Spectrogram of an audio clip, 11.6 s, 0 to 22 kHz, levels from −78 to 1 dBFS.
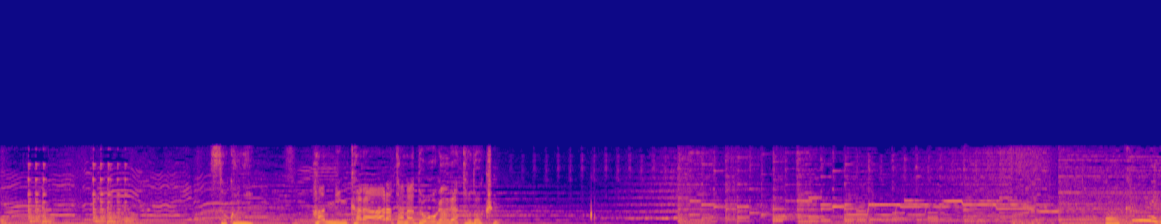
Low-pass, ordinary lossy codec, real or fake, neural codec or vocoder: none; none; real; none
